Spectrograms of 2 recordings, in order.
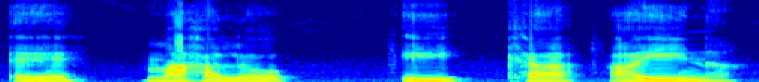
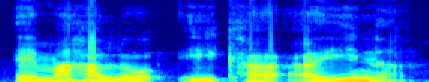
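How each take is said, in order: First: It is said at a slower pace. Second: It is said at a faster pace.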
